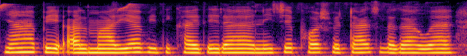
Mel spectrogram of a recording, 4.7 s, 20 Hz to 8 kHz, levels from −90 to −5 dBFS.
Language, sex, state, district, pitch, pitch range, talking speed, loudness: Hindi, female, Jharkhand, Palamu, 215 Hz, 210-225 Hz, 195 wpm, -14 LUFS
